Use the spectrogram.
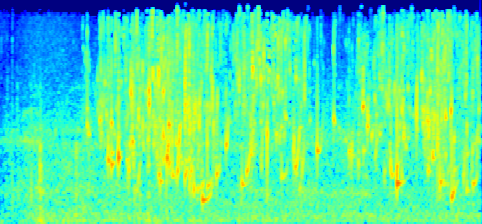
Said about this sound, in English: For a stream that is right beside a tillage operation, that really is very, very clear. It's very clear, and it's clear all throughout the year, from our part anyway.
